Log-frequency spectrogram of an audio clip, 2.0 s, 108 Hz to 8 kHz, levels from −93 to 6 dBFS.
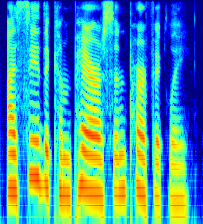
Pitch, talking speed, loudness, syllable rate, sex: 200 Hz, 150 wpm, -18 LUFS, 5.6 syllables/s, female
